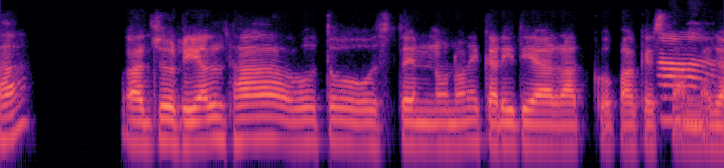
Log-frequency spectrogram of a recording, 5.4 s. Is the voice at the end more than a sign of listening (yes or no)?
yes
